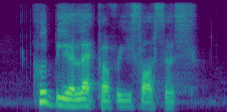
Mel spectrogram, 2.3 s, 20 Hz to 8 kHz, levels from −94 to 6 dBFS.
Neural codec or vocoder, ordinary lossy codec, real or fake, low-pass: codec, 32 kHz, 1.9 kbps, SNAC; AAC, 48 kbps; fake; 7.2 kHz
